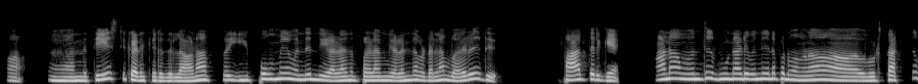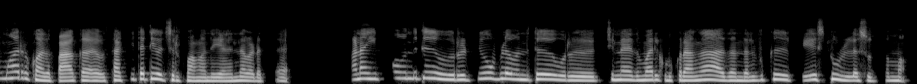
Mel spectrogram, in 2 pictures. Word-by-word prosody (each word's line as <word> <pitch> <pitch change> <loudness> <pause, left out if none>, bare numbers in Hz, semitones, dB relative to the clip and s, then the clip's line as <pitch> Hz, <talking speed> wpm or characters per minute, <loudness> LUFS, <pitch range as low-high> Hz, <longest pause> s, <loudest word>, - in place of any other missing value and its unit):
அ - - -5 0.4
அ - - -1 0.2
அந்த 175 0 +2
டேஸ்ட்டு 250 +2 -1
கெடைக்கிறது 180 -4 +1
இல்ல. 160 0 +1
ஆனா 190 +5 +3
இப்ப 205 +2 -7 0.2
இப்பவுமே 245 +6 +1
வந்து 225 0 +1
இந்த 220 -2 +2
இலந்தப்பழம் 185 +1 +1
இலந்த 180 +4 +1
வடல்லாம் 185 +2 0
வருது. 210 +1 0 0.7
பாத்துருக்கேன் 205 -5 0 0.4
ஆனா 245 +3 +2 0.2
வந்து 245 +3 +1
முன்னாடி 250 0 +3
வந்து 245 +1 +2
என்னா 255 0 0
பண்ணுவாங்கன்னா? 210 -4 +1 0.5
ஒரு 180 -1 -2
தட்டு 200 +6 -3
மாரி 295 +1 -2
இருக்கும், 225 -7 0
அத 175 - +1
பாக்க. 175 +2 +1 0.2
தட்டி 195 +4 -2
தட்டி 255 +1 +2
வச்சுருப்பாங்க 175 -6 0
அந்த 165 - +1
இலந்த 165 +3 +1
வடத்த. 160 +1 -6 0.7
ஆனா 255 +3 +1
இப்போ 255 +4 -18
வந்துட்டு, 275 +1 -3 0.2
ஒரு 215 -1 +2
டியூபுல 265 -1 0
வந்துட்டு 225 +1 +2 0.2
ஒரு 190 -1 +1 0.3
சின்ன 210 -1 +2
இது 195 - 0
மாரி 205 0 +1
குடுக்குறாங்க 185 +1 +1 0.2
அது 180 -1 0
அந்த 175 -1 +1
அளவுக்கு 195 +5 -1 0.2
டேஸ்ட்டும் 220 +2 0
இல்ல 180 0 0
சுத்தமா. 175 +2 -3
200 Hz, 165 wpm, -19 LUFS, 180-240 Hz, 0.7 s, ஆனா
